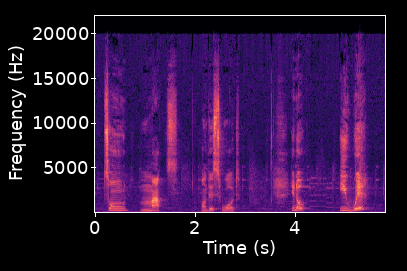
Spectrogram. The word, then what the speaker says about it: Ìwé: Ìwé, we have 2 syllables. So that is why we have 2 tone marks.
